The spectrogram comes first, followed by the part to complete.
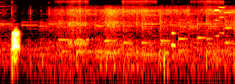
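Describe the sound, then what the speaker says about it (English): A puppy gives a single short, sharp bark near the start, clear and fairly close, followed by quiet room noise and faint soft sounds. "I hear a happy puppy somewhere."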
